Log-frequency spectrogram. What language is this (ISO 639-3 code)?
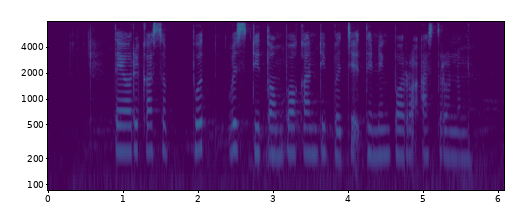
jav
